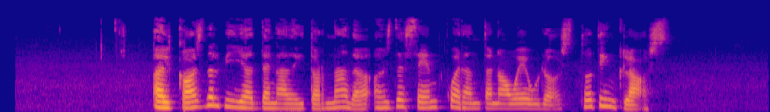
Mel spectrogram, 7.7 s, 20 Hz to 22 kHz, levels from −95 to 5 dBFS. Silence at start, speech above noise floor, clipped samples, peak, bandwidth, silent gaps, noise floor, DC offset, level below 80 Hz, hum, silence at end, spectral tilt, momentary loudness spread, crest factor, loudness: 1.55 s; 41 dB; under 0.1%; -2 dBFS; 11.5 kHz; none; -66 dBFS; under 0.1%; -72 dBFS; none; 1.05 s; -6 dB/octave; 13 LU; 24 dB; -26 LUFS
